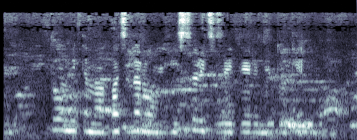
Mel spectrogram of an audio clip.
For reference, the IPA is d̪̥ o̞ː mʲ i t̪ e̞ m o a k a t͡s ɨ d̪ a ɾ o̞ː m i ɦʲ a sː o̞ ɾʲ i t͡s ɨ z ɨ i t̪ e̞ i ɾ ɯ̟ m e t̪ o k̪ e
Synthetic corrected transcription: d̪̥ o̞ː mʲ i t̪ e̞ m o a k a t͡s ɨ d̪ a ɾ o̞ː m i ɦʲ i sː o̞ ɾʲ i t͡s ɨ z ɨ i t̪ e̞ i ɾ ɯ̟ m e t̪ o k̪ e

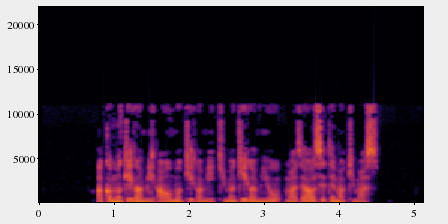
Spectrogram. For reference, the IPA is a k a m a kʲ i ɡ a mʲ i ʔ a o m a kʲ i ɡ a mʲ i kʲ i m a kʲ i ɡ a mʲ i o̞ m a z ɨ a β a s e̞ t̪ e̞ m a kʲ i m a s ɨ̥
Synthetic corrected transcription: a k a m a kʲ i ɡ a mʲ i ʔ a o m a kʲ i ɡ a mʲ i kʲ i m a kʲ i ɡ a mʲ i o̞ m a z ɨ a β a s e̞ t̪ e̞ m a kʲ i m a s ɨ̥

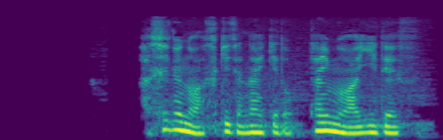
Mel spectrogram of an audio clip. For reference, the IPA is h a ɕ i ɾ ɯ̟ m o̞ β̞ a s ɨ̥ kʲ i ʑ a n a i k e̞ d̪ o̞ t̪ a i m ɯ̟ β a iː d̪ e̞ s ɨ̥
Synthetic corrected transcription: h a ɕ i ɾ ɯ̟ n o̞ β̞ a s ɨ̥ kʲ i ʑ a n a i k e̞ d̪ o̞ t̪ a i m ɯ̟ β a iː d̪ e̞ s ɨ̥

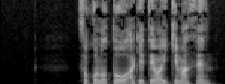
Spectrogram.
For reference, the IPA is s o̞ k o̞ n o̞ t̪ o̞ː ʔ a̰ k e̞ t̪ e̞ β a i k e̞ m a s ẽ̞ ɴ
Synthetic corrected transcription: s o̞ k o̞ n o̞ t̪ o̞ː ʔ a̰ k e̞ t̪ e̞ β a i k e̞ m a s ẽ̞ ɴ

